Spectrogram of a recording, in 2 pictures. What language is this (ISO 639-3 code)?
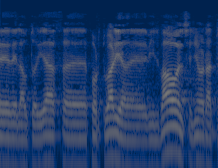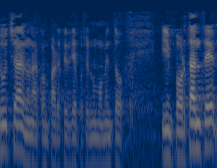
spa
